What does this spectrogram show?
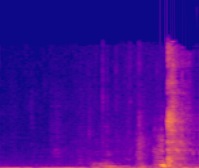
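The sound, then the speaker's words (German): A single sharp sneeze bursts out, starting with a brief breathy intake and ending in a loud, bright burst of air. “Gesundheit. Gesundheit.”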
